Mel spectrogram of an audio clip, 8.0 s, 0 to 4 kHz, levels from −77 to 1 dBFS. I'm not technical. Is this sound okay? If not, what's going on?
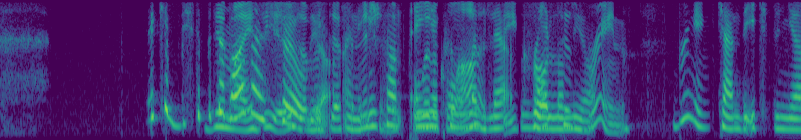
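Yes, nothing in this speech clip is going wrong. It went through an ordinary phone-style call connection, which keeps nothing above 4 kHz, so it has the narrow, muffled quality of a regular phone call.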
